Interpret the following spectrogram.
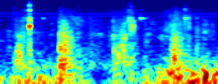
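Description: A hiker's footsteps, a run of short steps a few tenths of a second apart. There is one brief high chirp about a third of a second in.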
